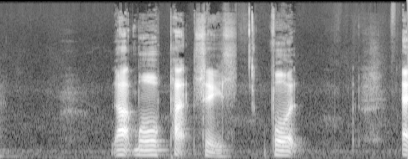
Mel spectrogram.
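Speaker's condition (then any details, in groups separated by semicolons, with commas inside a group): Cerebral palsy; needs help shopping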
